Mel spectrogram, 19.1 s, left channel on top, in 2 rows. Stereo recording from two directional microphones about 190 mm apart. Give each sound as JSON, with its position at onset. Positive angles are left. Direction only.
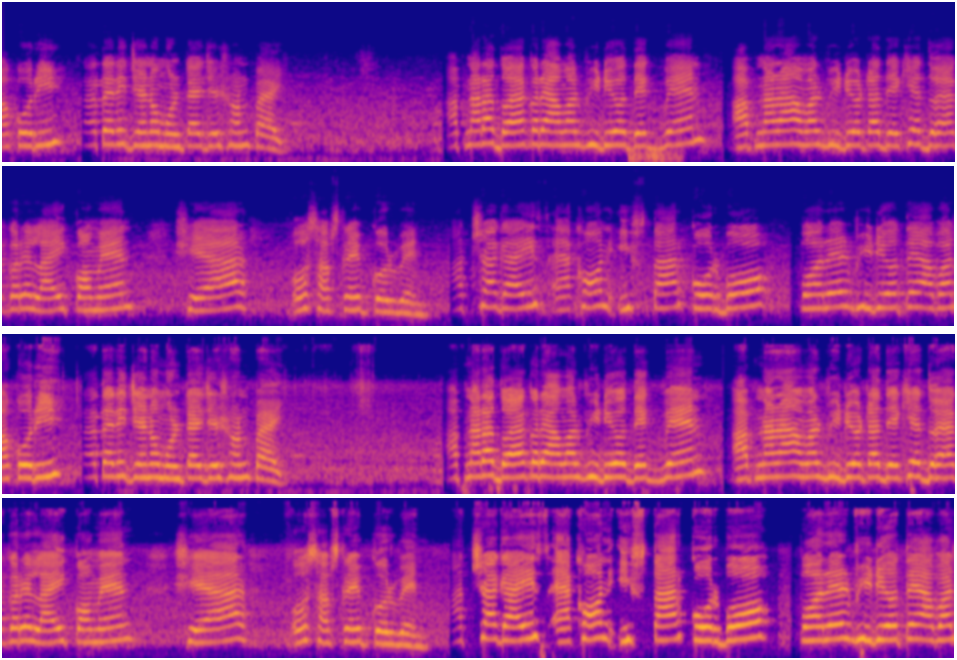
{"t": 0.0, "sound": "a child's voice", "side_deg": -20}
{"t": 0.9, "sound": "child singing", "side_deg": -10}
{"t": 4.4, "sound": "child singing", "side_deg": -10}
{"t": 14.1, "sound": "a child's voice", "side_deg": -20}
